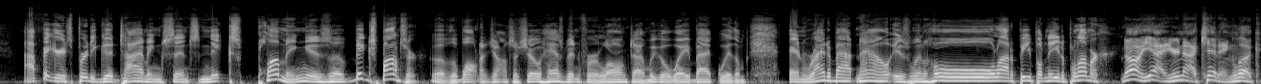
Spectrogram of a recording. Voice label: RADIO AD; nicks plumbing radio ads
